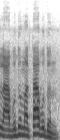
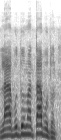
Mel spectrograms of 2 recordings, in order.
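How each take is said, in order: The two takes are said the same way.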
